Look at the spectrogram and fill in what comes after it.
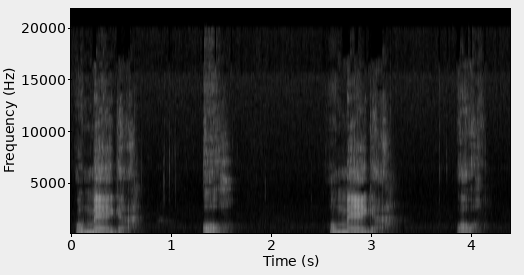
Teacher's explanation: a vowel it's the large version the mega version of Omicron it always has had the same sound as Omicron but originally it was pronounced for a longer duration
